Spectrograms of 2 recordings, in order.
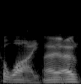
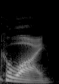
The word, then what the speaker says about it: Kawhi: so anyway our cousin Kawhi he Leonard just Kawhi brother y-ye why he doesn't rhyme with a status I know kawaii that's why I called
